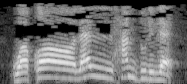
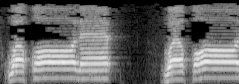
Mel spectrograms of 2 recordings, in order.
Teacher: الألف هتبقى وصلا محذوفة، أما وقفا فبتبقى ثابتة · Term: حذف حرف المد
